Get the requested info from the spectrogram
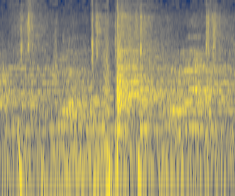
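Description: Brick-making machinery with a clay conveyor belt running as a rough low rumble. A few sharp knocks come through it, the loudest a little after a second in.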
